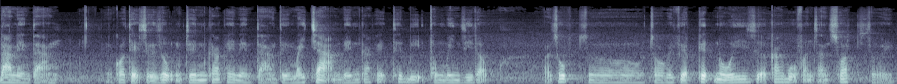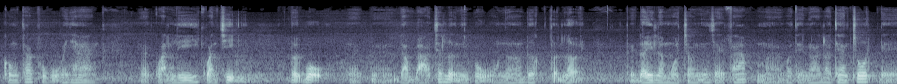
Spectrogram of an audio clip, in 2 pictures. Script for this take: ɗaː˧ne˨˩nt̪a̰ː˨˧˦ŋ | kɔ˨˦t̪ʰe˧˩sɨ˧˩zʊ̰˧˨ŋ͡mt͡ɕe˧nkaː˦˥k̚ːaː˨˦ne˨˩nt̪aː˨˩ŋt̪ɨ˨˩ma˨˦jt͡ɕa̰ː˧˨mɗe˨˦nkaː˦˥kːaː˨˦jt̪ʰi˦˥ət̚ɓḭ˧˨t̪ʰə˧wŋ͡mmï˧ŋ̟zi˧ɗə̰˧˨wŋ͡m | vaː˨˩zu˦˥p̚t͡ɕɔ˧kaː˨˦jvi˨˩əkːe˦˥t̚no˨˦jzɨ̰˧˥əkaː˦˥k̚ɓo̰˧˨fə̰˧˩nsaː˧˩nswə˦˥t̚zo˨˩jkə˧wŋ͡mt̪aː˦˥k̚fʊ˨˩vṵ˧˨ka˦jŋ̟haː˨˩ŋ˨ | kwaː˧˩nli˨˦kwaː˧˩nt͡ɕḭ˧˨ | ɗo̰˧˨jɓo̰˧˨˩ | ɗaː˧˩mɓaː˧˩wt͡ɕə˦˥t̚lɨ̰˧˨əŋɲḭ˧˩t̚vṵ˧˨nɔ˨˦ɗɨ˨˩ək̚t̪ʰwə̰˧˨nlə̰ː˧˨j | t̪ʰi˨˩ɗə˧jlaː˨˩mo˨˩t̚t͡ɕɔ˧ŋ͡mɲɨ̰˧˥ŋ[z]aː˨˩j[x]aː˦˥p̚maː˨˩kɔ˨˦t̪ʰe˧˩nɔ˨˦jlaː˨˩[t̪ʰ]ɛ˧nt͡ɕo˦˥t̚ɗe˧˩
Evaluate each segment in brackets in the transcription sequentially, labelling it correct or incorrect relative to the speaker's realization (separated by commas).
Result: correct, incorrect, correct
